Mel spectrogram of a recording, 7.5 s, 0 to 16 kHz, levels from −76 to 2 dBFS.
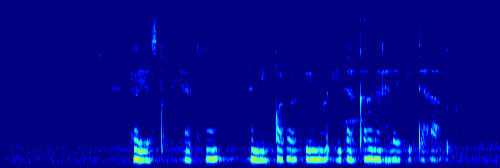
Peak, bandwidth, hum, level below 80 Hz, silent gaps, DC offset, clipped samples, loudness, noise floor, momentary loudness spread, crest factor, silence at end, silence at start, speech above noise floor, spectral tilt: -22 dBFS; 11 kHz; none; -84 dBFS; none; under 0.1%; under 0.1%; -41 LUFS; -70 dBFS; 15 LU; 20 dB; 0.75 s; 1.95 s; 30 dB; -6.5 dB/octave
